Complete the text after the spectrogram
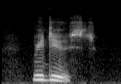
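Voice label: "reduced", US English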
